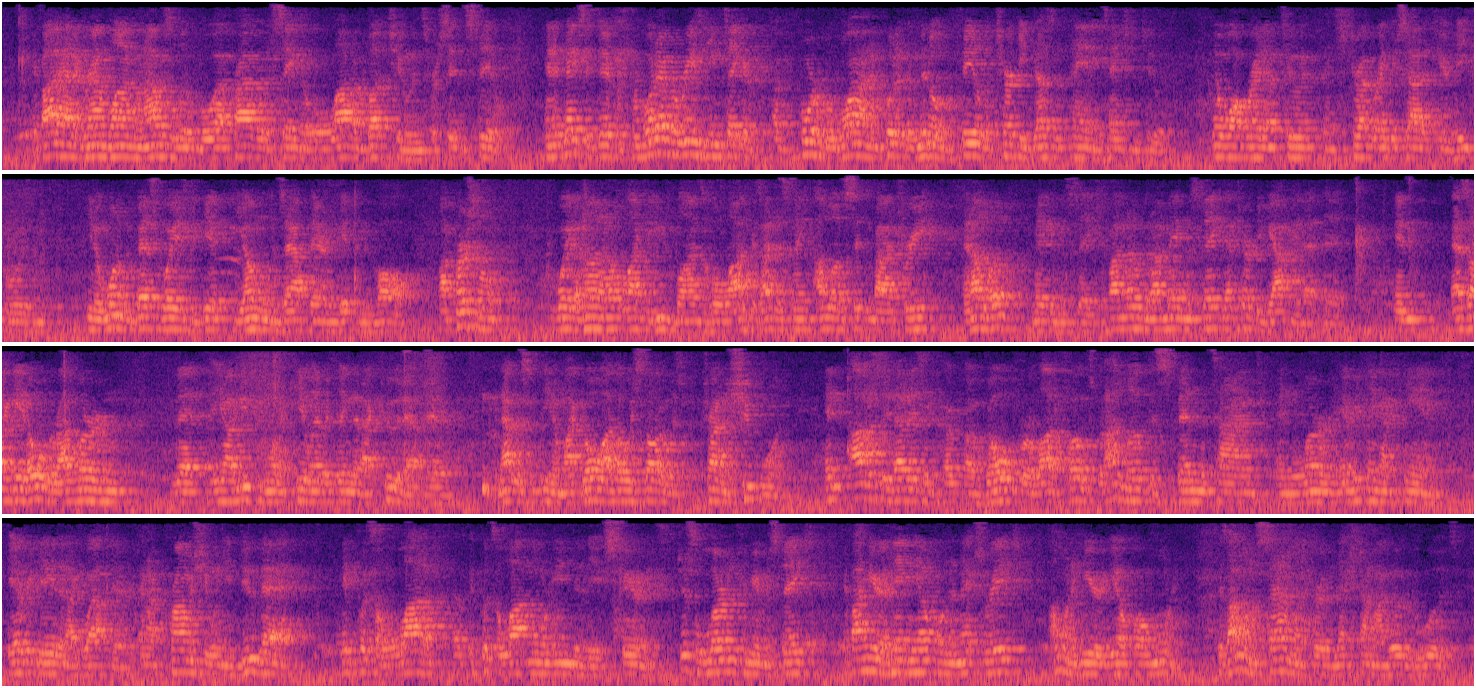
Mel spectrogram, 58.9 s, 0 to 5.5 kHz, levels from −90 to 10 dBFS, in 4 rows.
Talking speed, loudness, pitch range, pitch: 265 wpm, -19 LUFS, 115-135 Hz, 125 Hz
